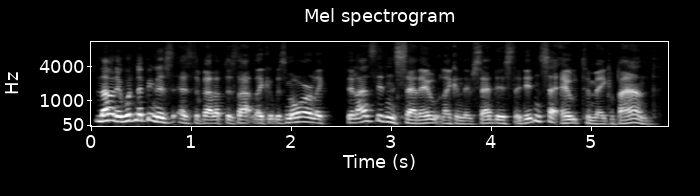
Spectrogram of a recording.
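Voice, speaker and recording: Gravelly guy, music manager on a panel, lots of "like" and restarts. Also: mid-range voice, lively intonation, fast talker. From Ireland. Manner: rambling, many restarts and fillers. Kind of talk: panel discussion.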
